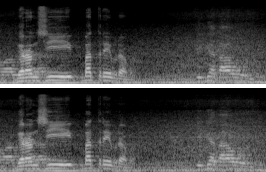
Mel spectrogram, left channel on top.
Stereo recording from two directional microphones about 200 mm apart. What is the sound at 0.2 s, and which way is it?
A man's voice, 20° left (ahead or behind).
